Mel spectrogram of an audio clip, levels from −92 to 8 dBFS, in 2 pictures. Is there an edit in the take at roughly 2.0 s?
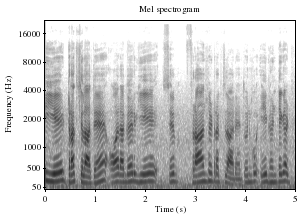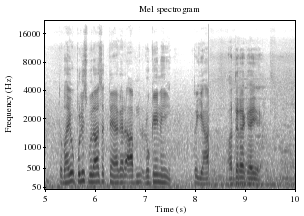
no; 2 cuts; at 4.9 s, 8.3 s

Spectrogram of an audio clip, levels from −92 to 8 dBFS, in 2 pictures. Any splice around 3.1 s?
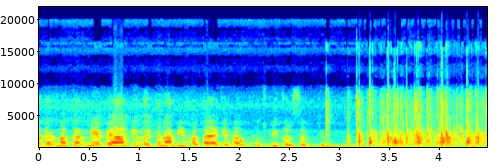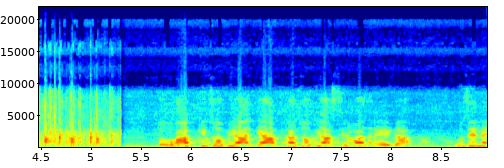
no; 1 cut; at 5.3 s

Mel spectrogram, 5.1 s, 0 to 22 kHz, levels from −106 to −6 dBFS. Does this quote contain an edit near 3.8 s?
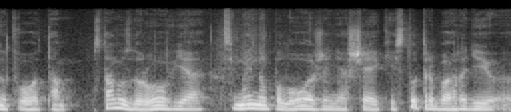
no; 1 cut; at 2.2 s

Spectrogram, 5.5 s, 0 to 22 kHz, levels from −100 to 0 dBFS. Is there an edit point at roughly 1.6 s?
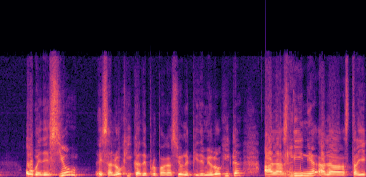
yes; 1 cut; at 1.6 s

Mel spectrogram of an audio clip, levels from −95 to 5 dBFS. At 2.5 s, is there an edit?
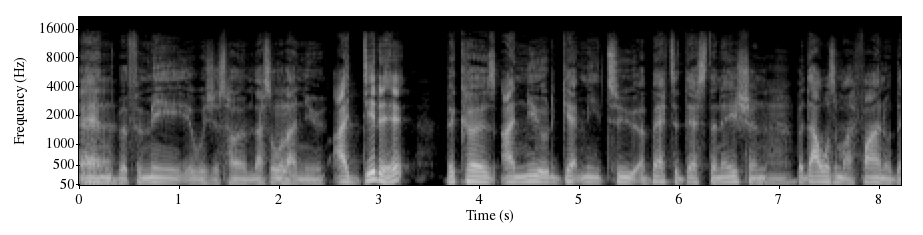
yes; 1 cut; at 2.5 s

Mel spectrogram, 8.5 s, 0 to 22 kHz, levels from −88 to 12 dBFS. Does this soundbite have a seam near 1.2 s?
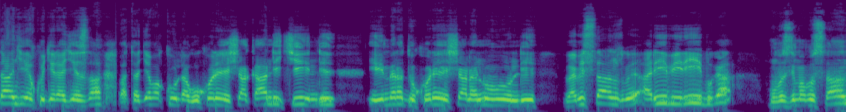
yes; 1 cut; at 1.2 s

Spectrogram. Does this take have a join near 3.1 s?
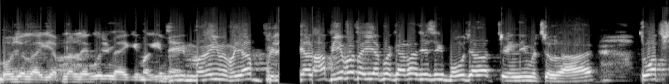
yes; 1 cut; at 3.1 s

